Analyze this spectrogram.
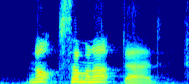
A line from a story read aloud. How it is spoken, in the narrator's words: she said loudly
